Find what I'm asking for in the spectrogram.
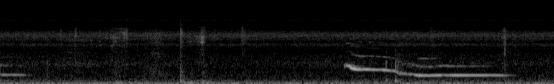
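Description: A low-energy puppy gives a faint, drawn-out whimpering howl that slides downward, heard softly indoors over a quiet background with a few light clicks.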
